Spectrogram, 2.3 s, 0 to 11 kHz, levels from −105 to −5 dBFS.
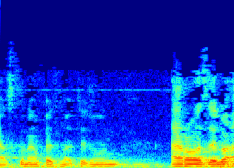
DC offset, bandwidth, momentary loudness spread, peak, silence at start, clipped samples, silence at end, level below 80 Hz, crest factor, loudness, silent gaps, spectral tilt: under 0.1%; 6.8 kHz; 16 LU; -10 dBFS; 0 s; under 0.1%; 0 s; -52 dBFS; 18 dB; -27 LUFS; none; -9 dB/octave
